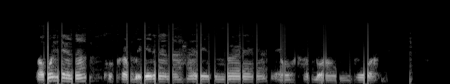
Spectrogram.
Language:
Swahili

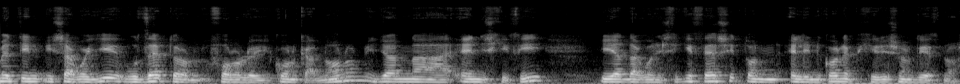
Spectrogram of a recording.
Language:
Greek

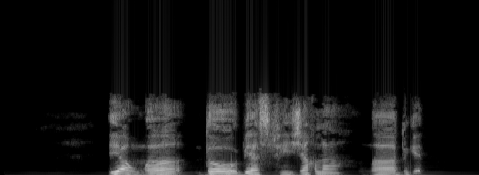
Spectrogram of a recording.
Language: Balti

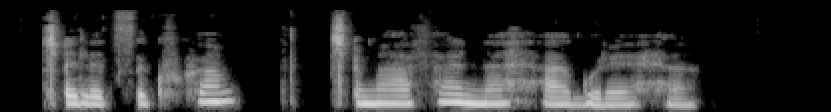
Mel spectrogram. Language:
Adyghe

